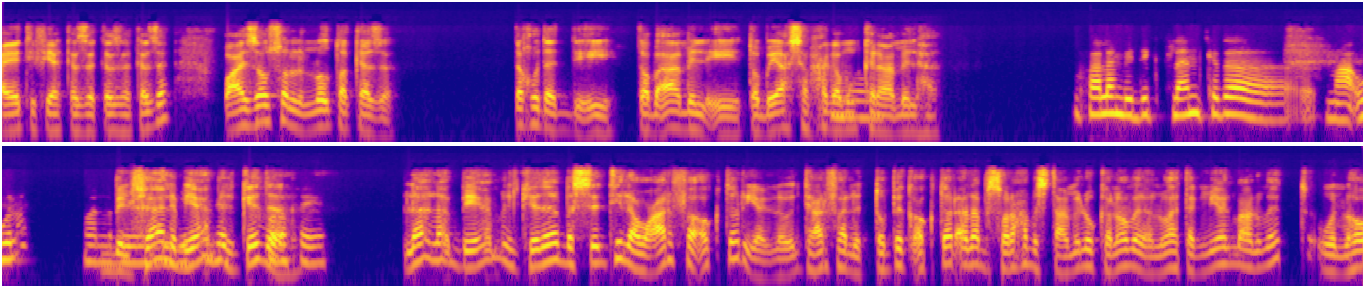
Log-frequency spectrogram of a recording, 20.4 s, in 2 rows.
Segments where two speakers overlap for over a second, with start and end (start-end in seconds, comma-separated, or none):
10.9-12.5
